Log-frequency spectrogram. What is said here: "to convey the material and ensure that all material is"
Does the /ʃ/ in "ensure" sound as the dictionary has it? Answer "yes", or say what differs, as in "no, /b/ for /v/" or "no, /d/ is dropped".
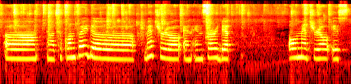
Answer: no, /s/ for /ʃ/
